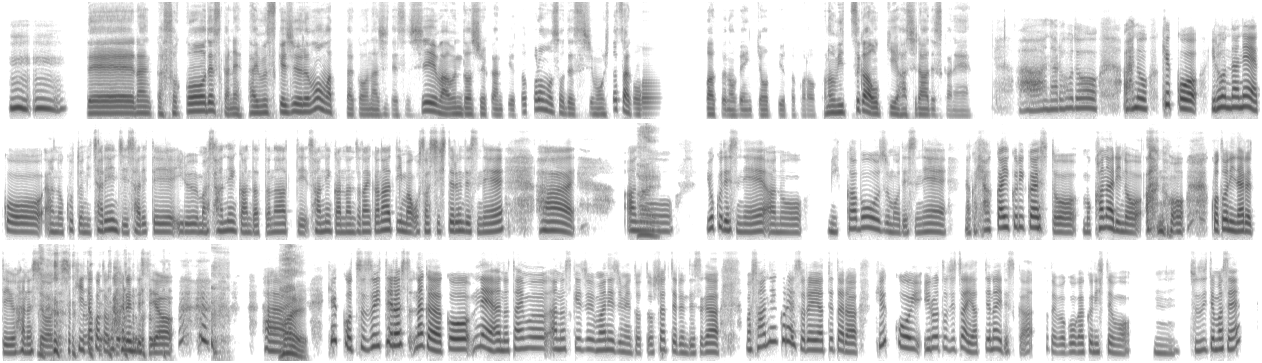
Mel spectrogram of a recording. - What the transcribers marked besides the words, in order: other background noise; laughing while speaking: "あの"; laugh; laughing while speaking: "あるんですよ"; laugh
- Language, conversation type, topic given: Japanese, advice, 理想の自分と今の習慣にズレがあって続けられないとき、どうすればいいですか？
